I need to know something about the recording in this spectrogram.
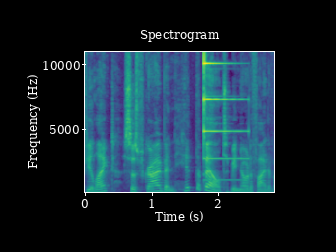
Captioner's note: bell dinging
